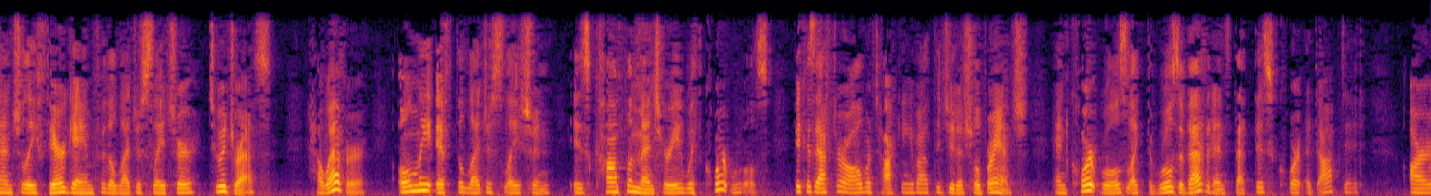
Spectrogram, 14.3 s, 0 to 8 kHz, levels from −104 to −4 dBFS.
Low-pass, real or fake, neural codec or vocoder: 7.2 kHz; real; none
